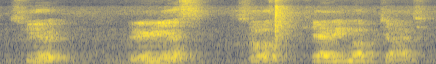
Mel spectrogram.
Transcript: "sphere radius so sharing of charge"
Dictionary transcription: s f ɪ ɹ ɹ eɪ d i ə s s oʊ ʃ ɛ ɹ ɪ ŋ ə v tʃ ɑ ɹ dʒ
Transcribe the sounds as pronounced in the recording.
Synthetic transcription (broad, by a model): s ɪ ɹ ɹ eɪ d i ə s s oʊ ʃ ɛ ɹ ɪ ŋ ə p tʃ ɑ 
